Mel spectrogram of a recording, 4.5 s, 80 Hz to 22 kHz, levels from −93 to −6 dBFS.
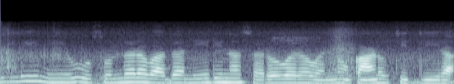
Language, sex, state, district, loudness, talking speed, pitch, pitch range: Kannada, female, Karnataka, Chamarajanagar, -19 LUFS, 90 wpm, 170 Hz, 155-190 Hz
